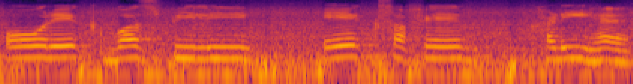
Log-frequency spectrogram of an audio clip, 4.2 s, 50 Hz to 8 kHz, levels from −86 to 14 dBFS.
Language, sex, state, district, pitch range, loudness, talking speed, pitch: Hindi, female, Haryana, Rohtak, 230-245 Hz, -14 LUFS, 115 wpm, 240 Hz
